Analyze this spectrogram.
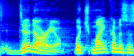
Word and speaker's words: D'Addario: rep at daddario has assured me it's not pronounced d ah Dario despite the apostrophe it's dead REO which might come as a surprise to Beverly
